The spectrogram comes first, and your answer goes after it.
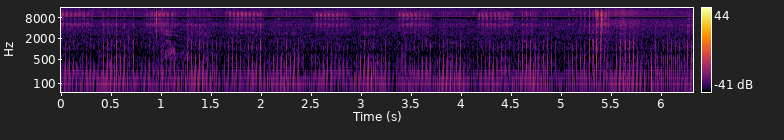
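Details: Close, even purring from Akari, a pet cat in her first two months with her family: a low, buzzing rumble pulsing in quick regular beats, with one faint tick near the end.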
